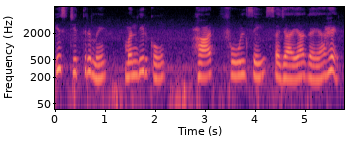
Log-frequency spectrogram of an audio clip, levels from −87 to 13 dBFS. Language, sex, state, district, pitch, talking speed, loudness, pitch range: Hindi, female, Telangana, Hyderabad, 215 Hz, 115 wpm, -18 LUFS, 200-255 Hz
